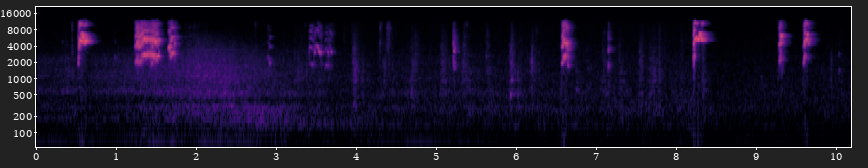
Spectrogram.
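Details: Rosy-faced lovebird (Agapornis roseicollis) giving loud, sharp, shrill chirps in short bursts, some doubled, spaced irregularly over ten seconds with brief quiet gaps; faint soft background hiss of town noise between calls.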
